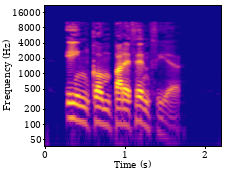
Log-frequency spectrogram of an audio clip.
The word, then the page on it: incomparecencia: espagnol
